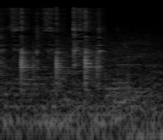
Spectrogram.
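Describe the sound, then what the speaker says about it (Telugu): Eggs for an egg masala dosa are beaten with a utensil against a bowl, giving a few quick light clinks in a short burst, close and fairly quiet. "ఇది బాగా మిక్స్ చేయాలి."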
